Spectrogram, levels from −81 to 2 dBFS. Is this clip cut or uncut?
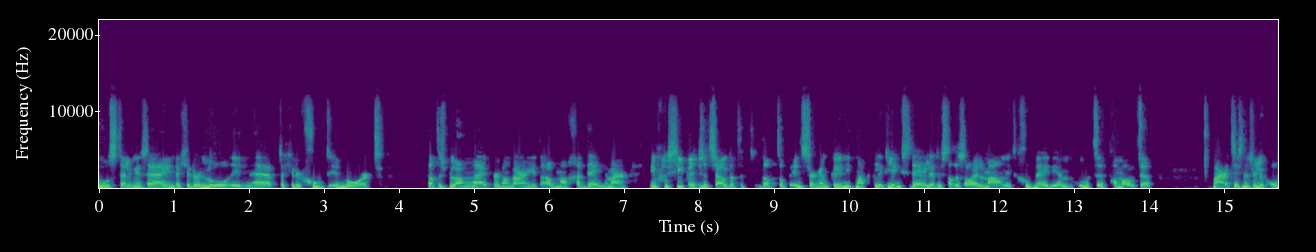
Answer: uncut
